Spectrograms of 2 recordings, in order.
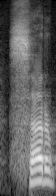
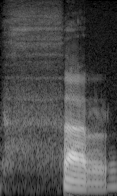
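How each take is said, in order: First: The consonant is a hissed s sound. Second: The consonant is a blown voiceless th sound. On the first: The speaker calls it wrong. "सर से आवाज़ बदल गई" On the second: The speaker calls it right. "ज़बान को सामने वाले जो दो दांत हैं उसके करीब करें और फूंकें"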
